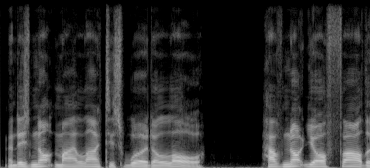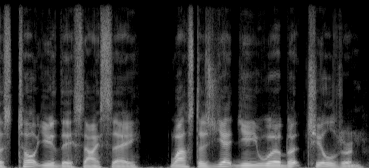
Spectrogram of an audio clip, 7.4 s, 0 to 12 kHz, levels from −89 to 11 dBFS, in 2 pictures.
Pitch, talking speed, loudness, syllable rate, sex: 110 Hz, 195 wpm, -18 LUFS, 4.4 syllables/s, male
